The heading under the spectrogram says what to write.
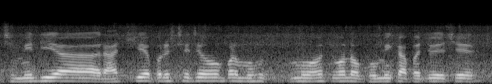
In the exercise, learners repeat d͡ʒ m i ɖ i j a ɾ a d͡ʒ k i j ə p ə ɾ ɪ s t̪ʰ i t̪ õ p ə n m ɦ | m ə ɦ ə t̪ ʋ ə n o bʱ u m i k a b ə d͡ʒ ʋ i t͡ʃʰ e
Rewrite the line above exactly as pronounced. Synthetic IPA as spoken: d͡ʒ m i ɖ i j a ɾ a d͡ʒ k i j ə p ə ɾ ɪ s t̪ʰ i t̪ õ p ə ɳ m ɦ | m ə ɦ ə t̪ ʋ ə n o bʱ u m i k a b ə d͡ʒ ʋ e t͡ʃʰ e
